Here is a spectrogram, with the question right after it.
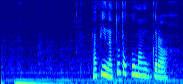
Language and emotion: Russian, neutral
